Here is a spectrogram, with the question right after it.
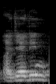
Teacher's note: تنوین کے بعد ہا ہے حروف حلقی میں سے تو اظہار حقیقی ہوگا، جلد پڑھنا ہے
